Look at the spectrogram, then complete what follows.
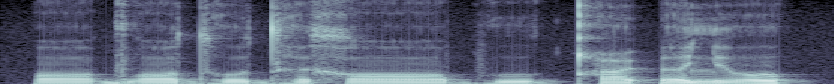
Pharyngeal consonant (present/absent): absent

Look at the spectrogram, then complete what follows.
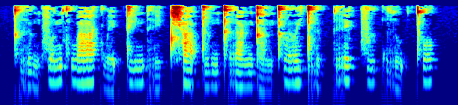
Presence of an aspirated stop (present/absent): present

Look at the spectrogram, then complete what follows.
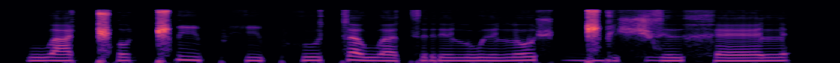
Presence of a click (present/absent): present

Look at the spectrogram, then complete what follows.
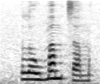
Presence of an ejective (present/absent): absent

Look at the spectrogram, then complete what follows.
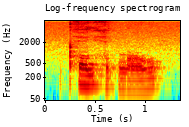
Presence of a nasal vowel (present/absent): absent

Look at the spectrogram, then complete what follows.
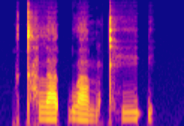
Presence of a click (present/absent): absent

